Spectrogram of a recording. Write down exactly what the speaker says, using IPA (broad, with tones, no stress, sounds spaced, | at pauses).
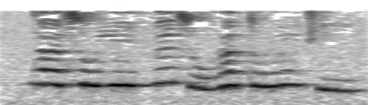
d ã˦˨ s o˧ j eː˧ ɡ͡b ɛ̃˦ s o˨ ɣ ã˦ t oː˨˦ ɾ ũ˦ t͡ʃ ĩ˨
